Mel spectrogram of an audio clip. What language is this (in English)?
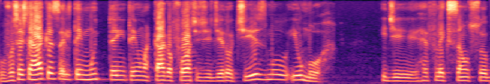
Portuguese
